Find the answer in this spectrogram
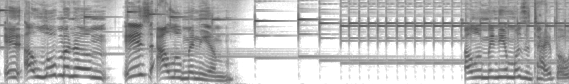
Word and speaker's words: aluminium: anal venal aluminum yeah like if you want to if you want to be casual I think aluminum is how you say aluminum right but when you want to be precise in your speech I think aluminium is the correct thing to say right because that's the proper term for it you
